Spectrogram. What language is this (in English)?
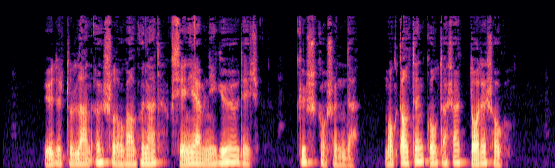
Mari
